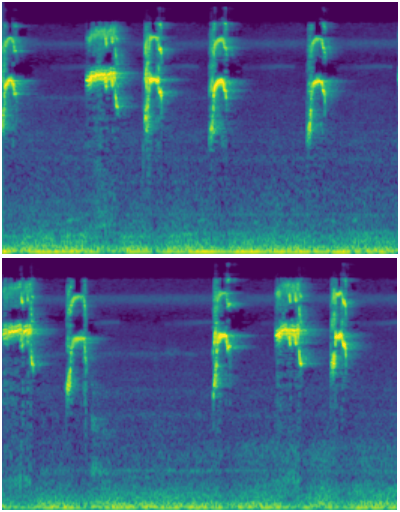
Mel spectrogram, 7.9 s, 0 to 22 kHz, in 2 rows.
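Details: Blue-crowned hanging parrot, 31 March 2021: a lively series of about thirteen sharp, thin, very high chirps, single or paired, spaced irregularly over eight seconds, with little other sound.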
